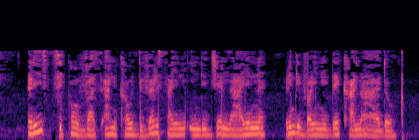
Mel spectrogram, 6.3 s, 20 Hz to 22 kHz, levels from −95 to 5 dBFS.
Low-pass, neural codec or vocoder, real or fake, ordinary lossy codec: 7.2 kHz; codec, 16 kHz, 8 kbps, FreqCodec, larger model; fake; MP3, 24 kbps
